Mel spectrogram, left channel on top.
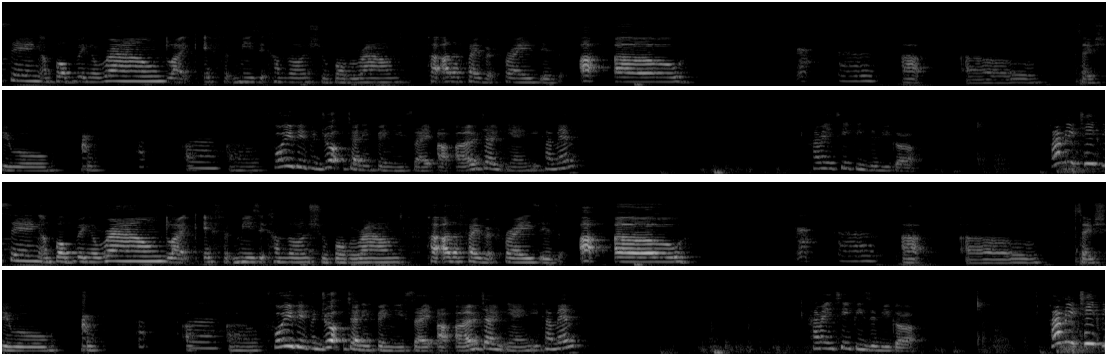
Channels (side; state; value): left; quieter; 7.4 dB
